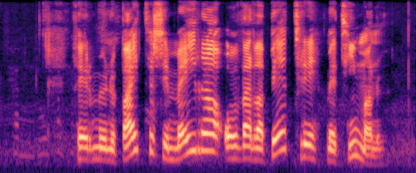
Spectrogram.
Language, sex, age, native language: Icelandic, male, 30-39, Icelandic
